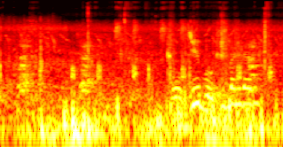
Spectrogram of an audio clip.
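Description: Roosters and chickens at an animal shelter cluck in short repeated bursts, moderately near, under a busy background of other farm animals and talk.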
